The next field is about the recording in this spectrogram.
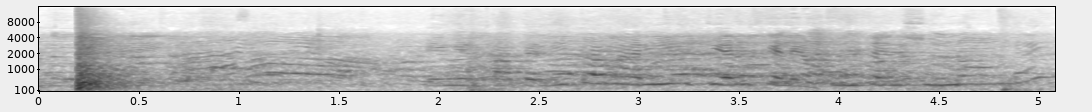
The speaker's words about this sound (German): lässt mit einem Seufzer der Freude einen gelben Luftballon platzen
